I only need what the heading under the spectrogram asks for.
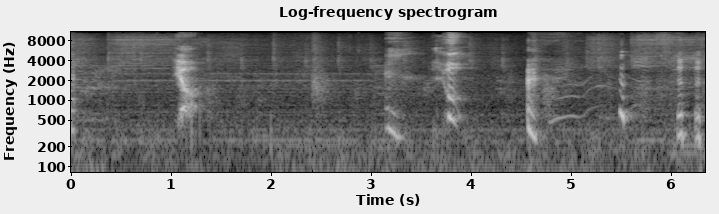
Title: Funny hiccups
